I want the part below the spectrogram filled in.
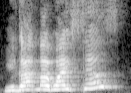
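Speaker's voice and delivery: loud, high, alert question; bright, alert. A narrator's reading. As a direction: ask it wide awake, at a normal pace. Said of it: "suddenly bright alert".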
